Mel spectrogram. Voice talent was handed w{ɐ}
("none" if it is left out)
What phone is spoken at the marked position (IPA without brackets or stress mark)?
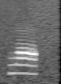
ɑ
